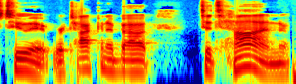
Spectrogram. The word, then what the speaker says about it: Titane: As you all know, our French pronunciation could use a remedial class for sure. We've been calling it Titanie, Titane, it's been ridiculous, but yeah. It's Titan.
